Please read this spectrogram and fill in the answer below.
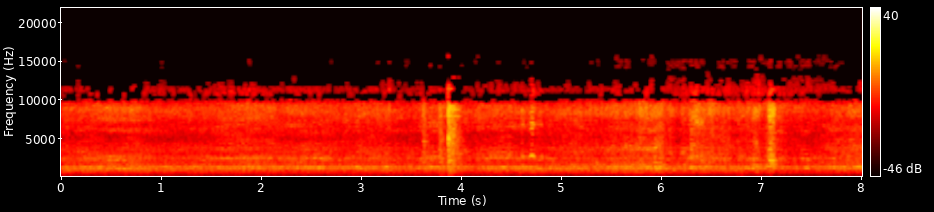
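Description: A large flock of laying hens clucking and calling together in a steady, dense din. Two sharp clicks stand out, about four and seven seconds in.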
